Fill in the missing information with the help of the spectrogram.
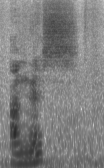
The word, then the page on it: ages: Aneityum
